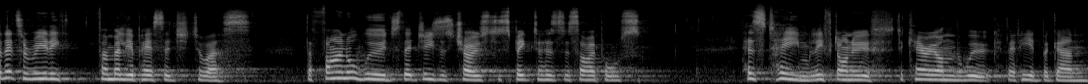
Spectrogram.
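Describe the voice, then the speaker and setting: In a New Zealand accent, a woman speaks at a fairly high pitch. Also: moderate pace. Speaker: church elder. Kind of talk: sermon. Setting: church.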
